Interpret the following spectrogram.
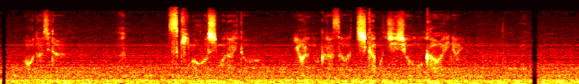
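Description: Near silence with a faint low hum, broken by short snatches of faint, whisper-like speech about two and a half seconds in and again from about four and a half to six and a half seconds in.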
